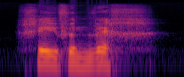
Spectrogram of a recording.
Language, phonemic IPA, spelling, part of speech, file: Dutch, /ˈɣevə(n) ˈwɛx/, geven weg, verb, Nl-geven weg.ogg
- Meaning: inflection of weggeven: 1. plural present indicative 2. plural present subjunctive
